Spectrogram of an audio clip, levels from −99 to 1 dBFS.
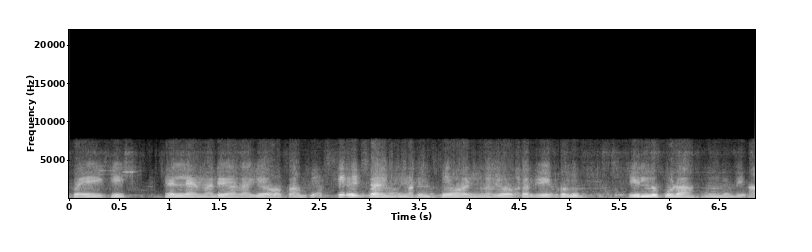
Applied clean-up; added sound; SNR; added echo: neural separator model SepFormer DNS4.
